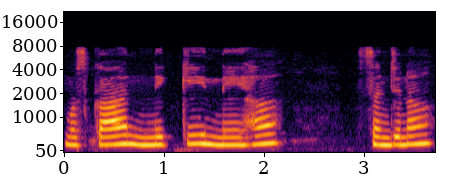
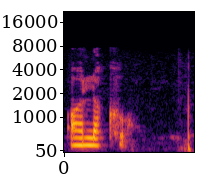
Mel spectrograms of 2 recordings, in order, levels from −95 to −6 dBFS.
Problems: none marked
